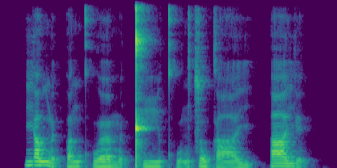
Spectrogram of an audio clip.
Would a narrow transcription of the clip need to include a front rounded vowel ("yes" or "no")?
yes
